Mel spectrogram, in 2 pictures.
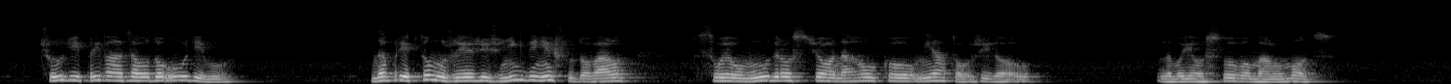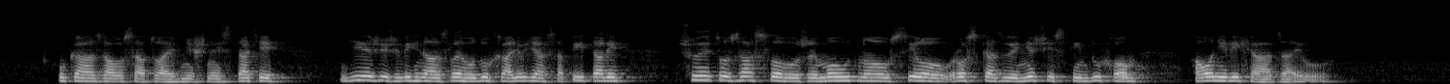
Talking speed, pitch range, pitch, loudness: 105 wpm, 145-175 Hz, 165 Hz, -24 LUFS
